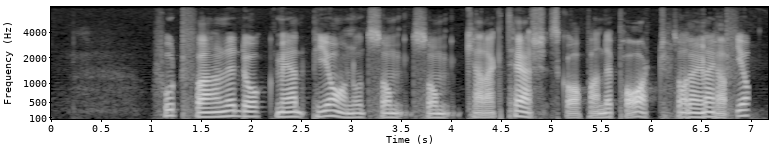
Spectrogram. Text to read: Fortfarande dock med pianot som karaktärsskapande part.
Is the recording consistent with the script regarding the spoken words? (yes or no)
no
